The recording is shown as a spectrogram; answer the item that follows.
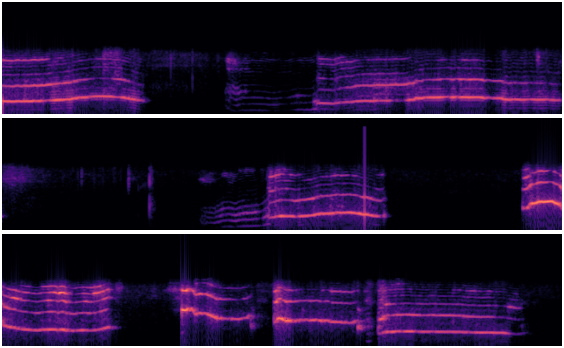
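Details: A female West Highland White Terrier, left home alone while her companion Scottish Terrier was at the vet, howls and 'talks' in wavering, yodel-like bursts separated by short pauses; she rarely howls, and her whimpers seem to say "where is Beebee".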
